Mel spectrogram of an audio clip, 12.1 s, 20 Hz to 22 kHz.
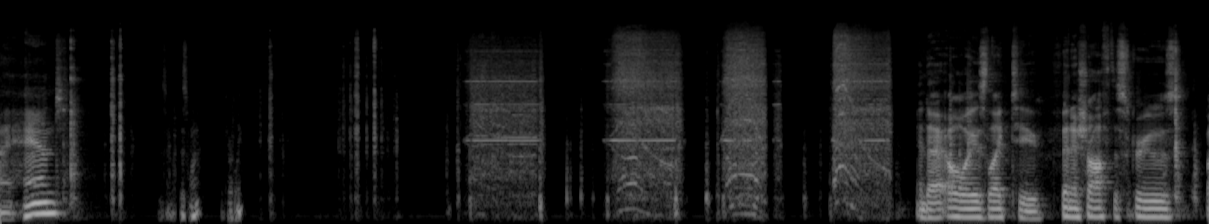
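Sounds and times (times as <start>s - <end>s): cordless drill driving screws: 4.6s - 9.0s.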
